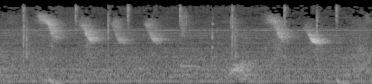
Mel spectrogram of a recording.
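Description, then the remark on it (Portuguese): A person imitates birds chirping with their mouth: a run of quick, high, downward-sliding whistles in an uneven rhythm, moderately loud over a low steady hum. “ou fazer sons, fazer, fazer sons que, que as pessoas não estejam habituadas a ouvir da boca das pessoas, como uma coisa que eu faço é o som dos passarinhos, que é.”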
